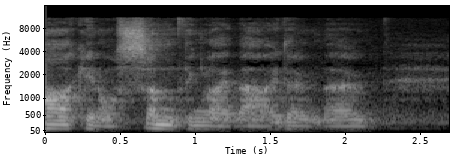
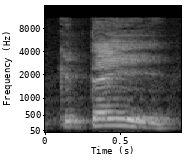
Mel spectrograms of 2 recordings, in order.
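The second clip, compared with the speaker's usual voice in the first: higher-pitched mock Australian greeting; bad Australian accent; 7 semitones higher, 3 dB louder than usual. Narrator retrying the traveller's greeting in a badly imitated Australian accent. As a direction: have another failed go at an Australian accent. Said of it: "I can't do Australian".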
